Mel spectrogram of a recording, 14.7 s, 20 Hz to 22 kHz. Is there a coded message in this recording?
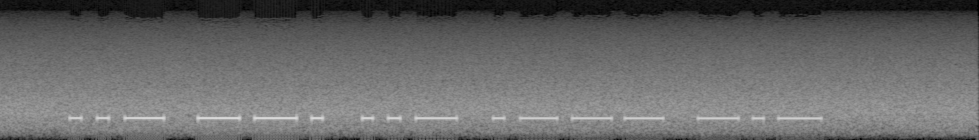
Yes: Morse code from 1.0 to 12.4 s, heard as a keyed tone, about 6 wpm, 540 Hz, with radio static, fading and a narrow filter. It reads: UGUJK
